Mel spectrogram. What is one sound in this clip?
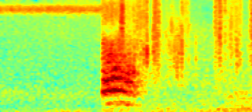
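An elephant trumpets loudly.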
